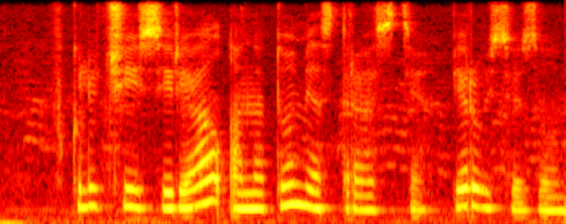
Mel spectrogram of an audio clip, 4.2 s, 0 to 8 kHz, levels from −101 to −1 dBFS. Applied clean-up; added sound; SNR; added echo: none; none; none; none.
